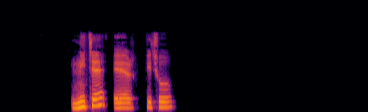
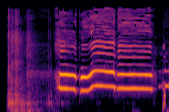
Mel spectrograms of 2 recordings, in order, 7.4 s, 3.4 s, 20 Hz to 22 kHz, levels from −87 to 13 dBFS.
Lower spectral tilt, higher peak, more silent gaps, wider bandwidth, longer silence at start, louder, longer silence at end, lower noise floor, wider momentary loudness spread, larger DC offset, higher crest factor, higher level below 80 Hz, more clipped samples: first, -5.5 dB/octave vs 0 dB/octave; about the same, -2 dBFS vs 0 dBFS; first, 2.16-2.25 s, 2.78-2.89 s vs none; second, 7.8 kHz vs 17 kHz; first, 1.4 s vs 0.15 s; second, -17 LUFS vs -10 LUFS; first, 3.95 s vs 0 s; first, under -90 dBFS vs -46 dBFS; first, 11 LU vs 8 LU; neither; first, 20 dB vs 12 dB; about the same, -58 dBFS vs -54 dBFS; neither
